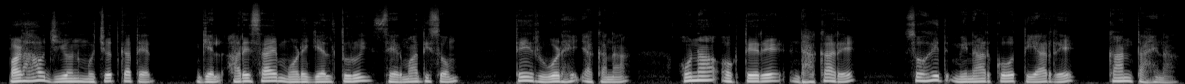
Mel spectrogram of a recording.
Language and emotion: Santali, neutral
